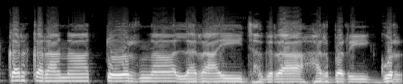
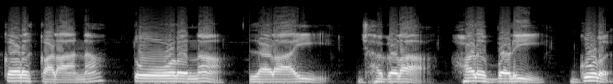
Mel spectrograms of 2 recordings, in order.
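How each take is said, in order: First: Plain r throughout तोड़ना, लड़ाई, झगड़ा, गुड़; wrong r for ड़. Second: Word by word, retroflex flap in तोड़ना, लड़ाई, गुड़; correct flap ड़. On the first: Teacher shows what they are not saying, plain r. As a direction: replace ड़ with र in लड़ाई, हड़बड़ी. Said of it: "नहीं बोल रहा हूं". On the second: Teacher repeats what was really said, clear flap ड़. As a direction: flap each ड़ in कड़कड़ाना, झगड़ा, हड़बड़ी. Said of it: "मैंने बोला". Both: Shown as a demonstration.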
